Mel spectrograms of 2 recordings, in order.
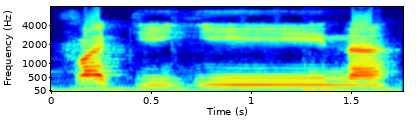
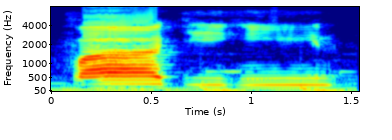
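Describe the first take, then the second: First: The word ends with a short vowel. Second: The word ends on the consonant n. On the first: The speaker calls it right. "Huruf fa dibaca pendek" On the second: The speaker calls it wrong. "Bukan fakihin"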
